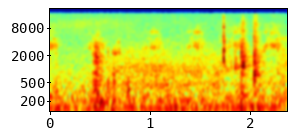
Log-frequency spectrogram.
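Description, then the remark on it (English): Wet chewing of a juicy, fibrous pineapple, with a few sharp crunchy bites clustered near the end over a quiet background; no one speaks. “I'm chewing on, on pine. I'll tell you, pineapple will fill you up too.”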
